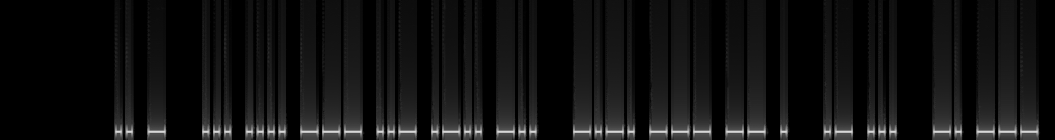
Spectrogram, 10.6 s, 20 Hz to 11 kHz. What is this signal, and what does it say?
Morse code, heard as a keyed tone, about 22 wpm, 700 Hz. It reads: IT SHOULD COME AS NO
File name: practice / 22wpm / Sets of 6 Words - 22wpm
